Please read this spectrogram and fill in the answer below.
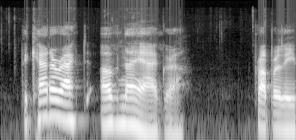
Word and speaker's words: Niagara: either especially judging from the opening line to Niagara the cataract of Niagara properly pronounced Nia Gaara or Anya Gaara is as fatal as it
